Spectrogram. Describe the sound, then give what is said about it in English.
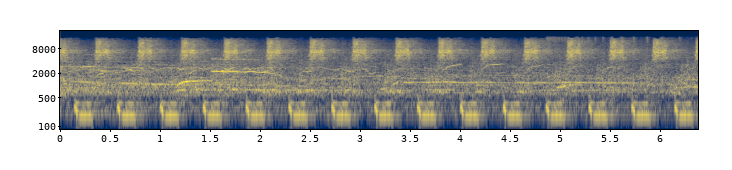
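A festival crowd cheers and whoops continuously, with shrill whistles and shouts rising over a steady, pounding dance beat that thumps about twice per second. “Make some fucking noise!”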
